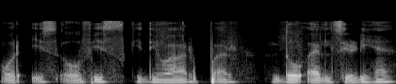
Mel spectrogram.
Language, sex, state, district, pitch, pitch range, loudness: Hindi, male, Uttar Pradesh, Saharanpur, 105 Hz, 100-110 Hz, -22 LUFS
